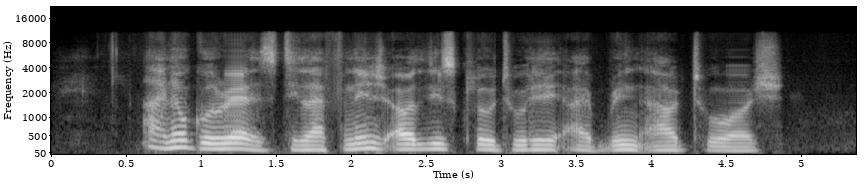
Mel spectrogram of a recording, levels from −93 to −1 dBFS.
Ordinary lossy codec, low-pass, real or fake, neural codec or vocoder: none; 10.8 kHz; fake; codec, 16 kHz in and 24 kHz out, 0.8 kbps, FocalCodec, streaming, 65536 codes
